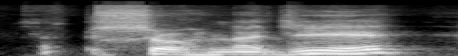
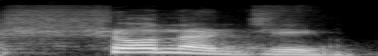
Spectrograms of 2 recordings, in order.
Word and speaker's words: Schonard: Eu costumo falar Chornadier, que é francês, mas na verdade ela vai pronunciar da forma correta. Tudo bom, Alessandro? Muito obrigado por esse convite. Na realidade, não é francês, eu acho que ele é alemão, é Schonard.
